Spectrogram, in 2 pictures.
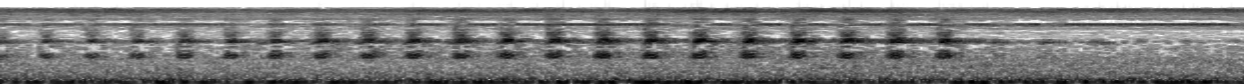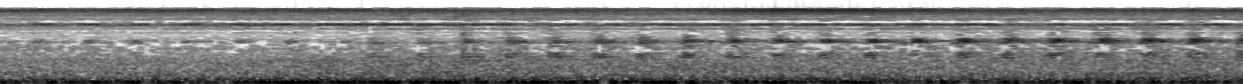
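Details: At night in a rice paddy, a frog delivers a rapid series of harsh pulsed croaks for the first four seconds, growing louder before ending; afterwards only a steady high whine and soft low rumble remain.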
